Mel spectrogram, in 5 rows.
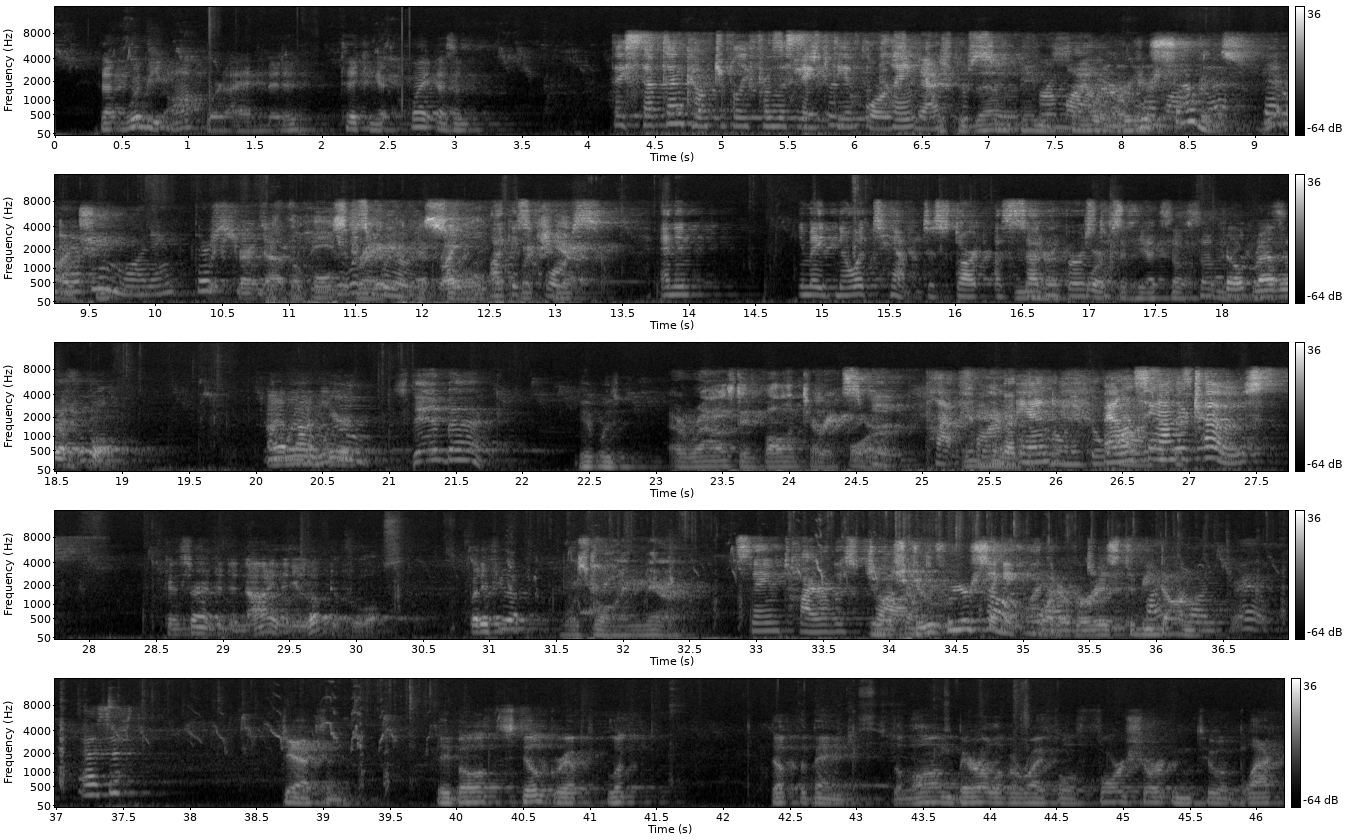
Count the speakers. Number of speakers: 8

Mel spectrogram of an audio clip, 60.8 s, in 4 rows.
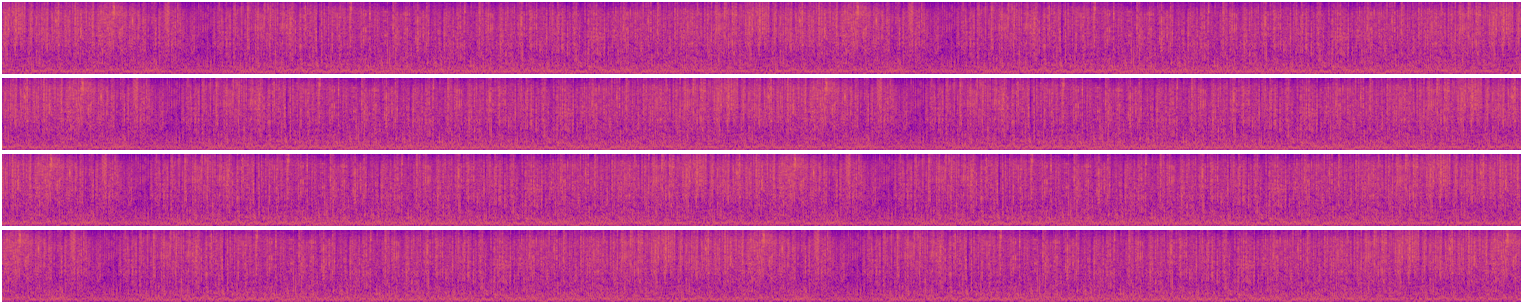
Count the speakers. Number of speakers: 0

